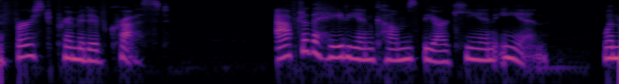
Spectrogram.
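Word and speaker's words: Hadean: The earliest chapter of our planet story is called the Hadian pronounced hydan roughly 4.54 billion years ago right approximately 4.0 0 billion years ago.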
